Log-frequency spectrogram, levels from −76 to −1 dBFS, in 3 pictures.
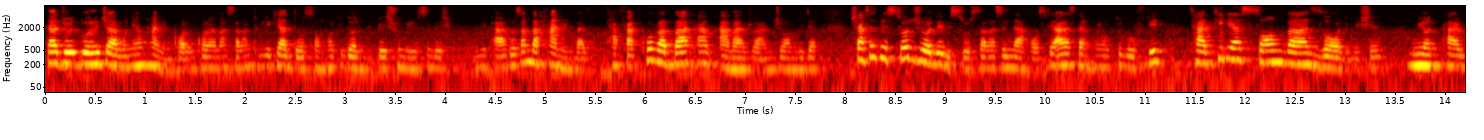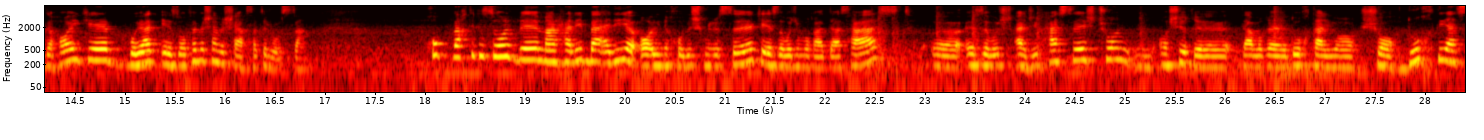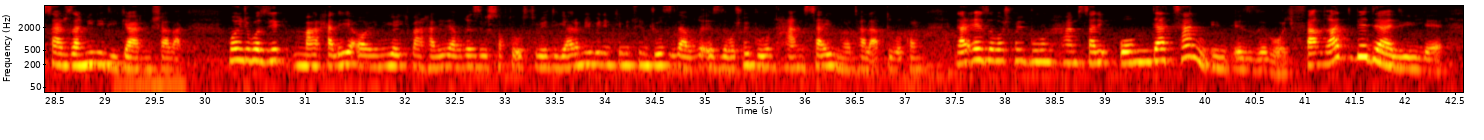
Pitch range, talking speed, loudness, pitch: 170-235 Hz, 175 wpm, -28 LUFS, 190 Hz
